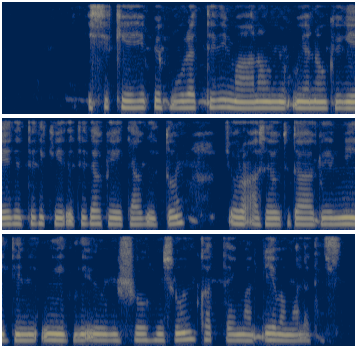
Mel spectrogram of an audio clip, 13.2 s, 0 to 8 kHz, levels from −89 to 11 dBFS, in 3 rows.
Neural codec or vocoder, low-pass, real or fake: codec, 16 kHz, 8 kbps, FunCodec, trained on Chinese and English, 25 frames a second; 7.2 kHz; fake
